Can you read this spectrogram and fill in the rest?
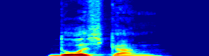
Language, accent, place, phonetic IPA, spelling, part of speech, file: German, Germany, Berlin, [ˈdʊʁçˌɡaŋ], Durchgang, noun, De-Durchgang.ogg
- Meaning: 1. passage, passageway, corridor, aisle, thoroughfare 2. transit 3. transition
